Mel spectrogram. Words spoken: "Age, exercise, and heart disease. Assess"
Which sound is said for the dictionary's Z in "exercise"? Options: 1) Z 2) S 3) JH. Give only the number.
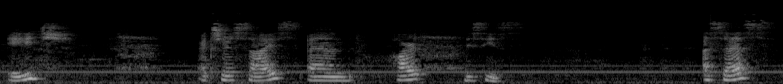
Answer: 2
